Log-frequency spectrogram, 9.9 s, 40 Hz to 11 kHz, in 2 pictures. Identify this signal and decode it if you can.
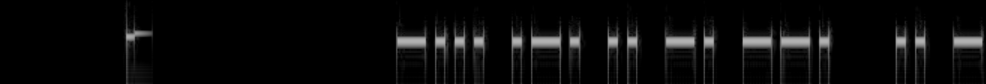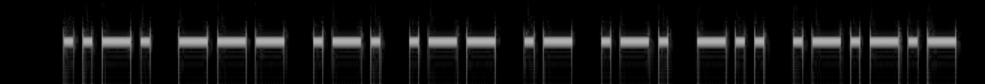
Morse code, heard as a keyed tone, about 25 wpm, 700 Hz. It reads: BRING IT FORWARD.
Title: Sentences from Top 1300 Words 25wpm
